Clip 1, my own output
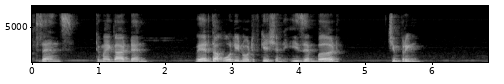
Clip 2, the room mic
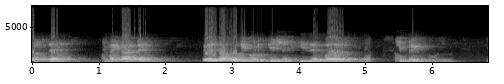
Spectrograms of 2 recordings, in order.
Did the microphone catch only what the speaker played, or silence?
No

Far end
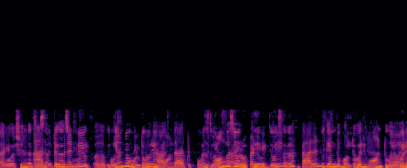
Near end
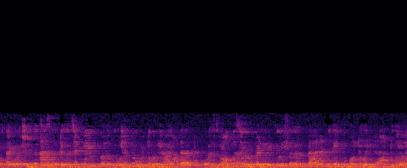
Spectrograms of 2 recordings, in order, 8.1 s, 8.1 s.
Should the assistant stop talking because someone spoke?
No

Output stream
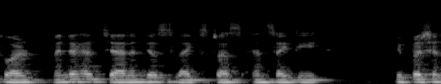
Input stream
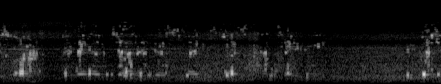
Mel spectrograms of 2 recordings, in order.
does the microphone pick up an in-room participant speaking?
No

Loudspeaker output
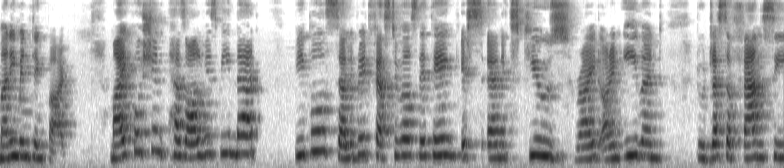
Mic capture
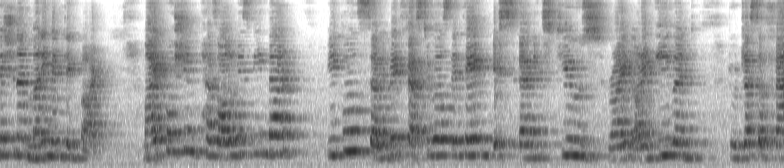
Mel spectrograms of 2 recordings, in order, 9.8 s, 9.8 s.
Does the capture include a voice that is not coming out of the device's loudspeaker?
No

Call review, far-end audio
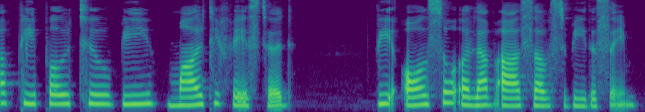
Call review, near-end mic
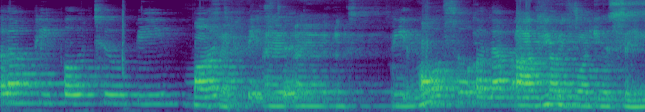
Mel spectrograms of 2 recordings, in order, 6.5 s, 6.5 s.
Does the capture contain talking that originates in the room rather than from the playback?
Yes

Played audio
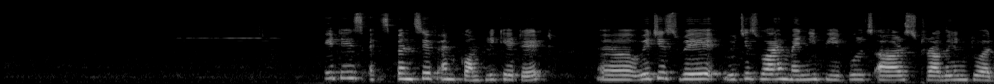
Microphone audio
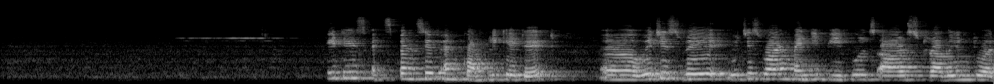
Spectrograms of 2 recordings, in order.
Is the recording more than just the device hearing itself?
No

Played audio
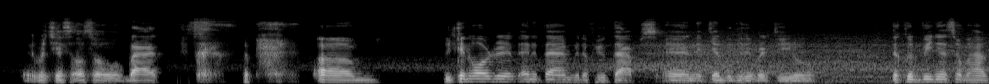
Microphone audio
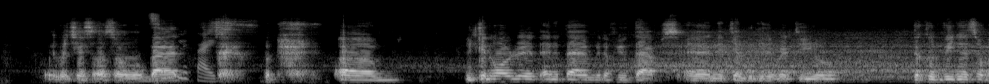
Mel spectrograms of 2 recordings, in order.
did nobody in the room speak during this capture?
No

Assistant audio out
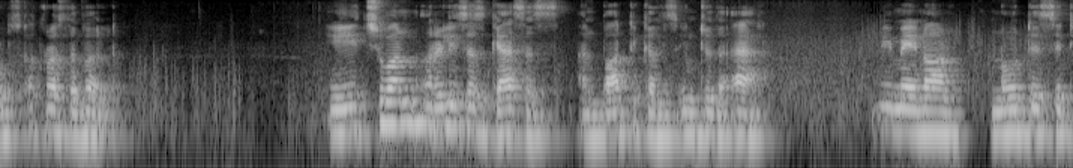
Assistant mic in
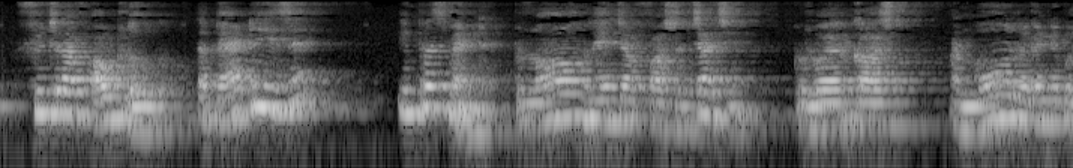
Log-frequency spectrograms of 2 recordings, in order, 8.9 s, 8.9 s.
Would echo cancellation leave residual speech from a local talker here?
Yes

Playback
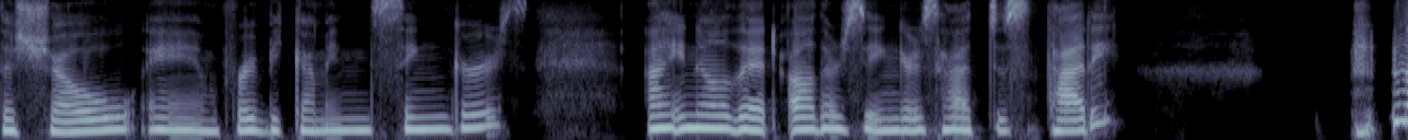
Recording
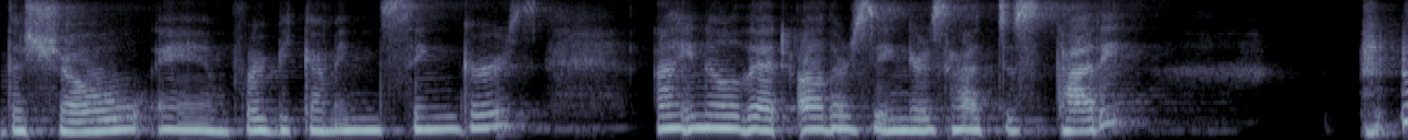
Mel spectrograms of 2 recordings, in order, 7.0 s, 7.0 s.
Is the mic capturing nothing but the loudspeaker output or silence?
Yes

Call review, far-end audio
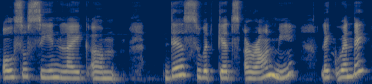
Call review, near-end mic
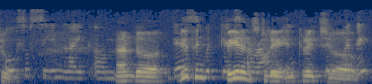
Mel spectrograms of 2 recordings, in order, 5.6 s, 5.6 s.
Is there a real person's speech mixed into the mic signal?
Yes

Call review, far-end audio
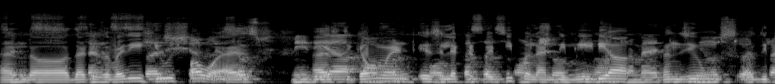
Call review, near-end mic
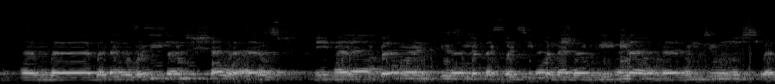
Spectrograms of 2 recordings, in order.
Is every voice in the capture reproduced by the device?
Yes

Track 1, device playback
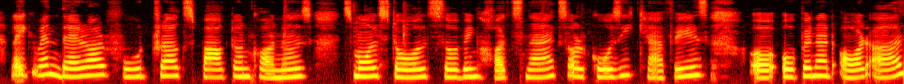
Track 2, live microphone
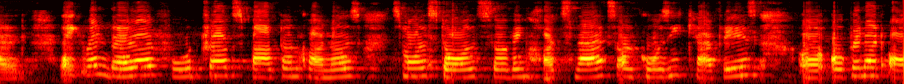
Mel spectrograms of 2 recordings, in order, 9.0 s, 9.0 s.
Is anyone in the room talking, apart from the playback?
No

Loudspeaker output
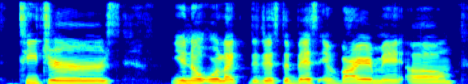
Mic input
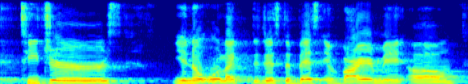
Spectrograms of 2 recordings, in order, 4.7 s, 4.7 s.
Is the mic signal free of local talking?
Yes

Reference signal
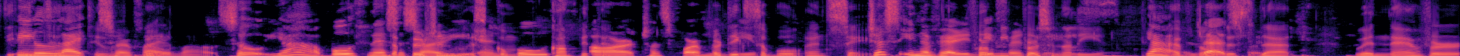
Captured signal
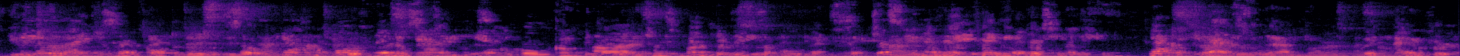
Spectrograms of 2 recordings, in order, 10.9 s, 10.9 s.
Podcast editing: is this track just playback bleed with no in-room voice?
No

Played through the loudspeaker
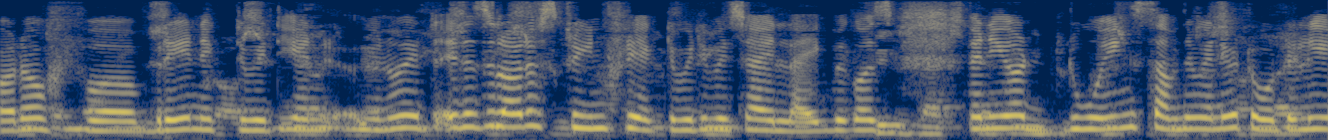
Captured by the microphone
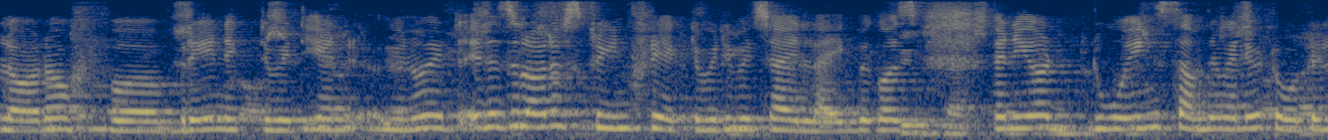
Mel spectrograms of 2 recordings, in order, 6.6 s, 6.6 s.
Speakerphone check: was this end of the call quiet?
Yes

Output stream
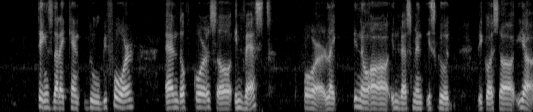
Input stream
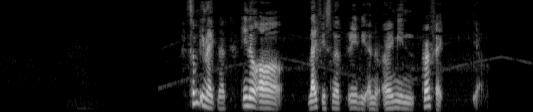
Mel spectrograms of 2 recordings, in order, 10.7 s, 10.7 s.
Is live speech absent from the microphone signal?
No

